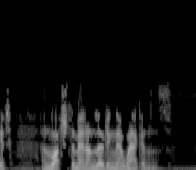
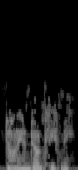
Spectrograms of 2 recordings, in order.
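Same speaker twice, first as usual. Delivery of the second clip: whispered plea; 12 semitones higher than usual. A narrator's reading. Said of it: "she whispered".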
